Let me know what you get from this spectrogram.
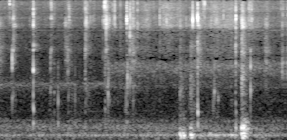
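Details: Female Pomeranian Hana eating gum inside a small room. Soft clicking bites at first build to a few heavier, thudding chomps in the last two seconds, all over a steady low hum.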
